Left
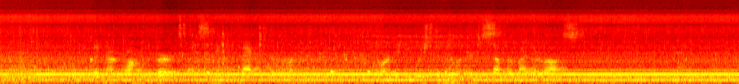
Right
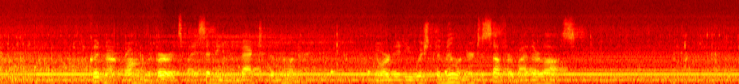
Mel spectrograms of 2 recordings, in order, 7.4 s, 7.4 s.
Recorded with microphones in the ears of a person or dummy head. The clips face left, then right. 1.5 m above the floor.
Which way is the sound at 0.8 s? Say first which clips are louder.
Left 1 dB; 20° right (ahead or behind).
